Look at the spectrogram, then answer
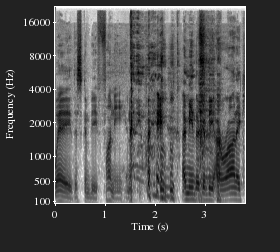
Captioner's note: laughs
